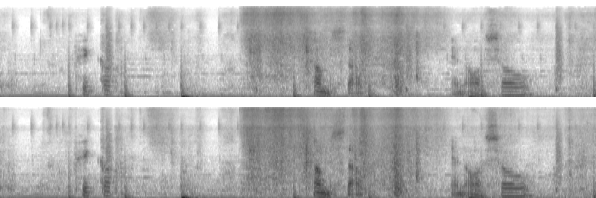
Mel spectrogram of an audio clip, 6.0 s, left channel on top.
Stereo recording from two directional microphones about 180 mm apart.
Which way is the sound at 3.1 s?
10° right (ahead or behind).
